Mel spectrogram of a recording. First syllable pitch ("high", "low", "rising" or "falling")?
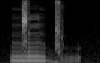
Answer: high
